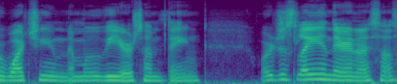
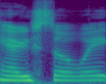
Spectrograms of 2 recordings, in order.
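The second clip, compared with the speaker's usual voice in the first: usual speaking voice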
